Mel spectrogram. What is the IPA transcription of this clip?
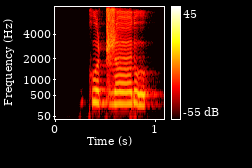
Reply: k ʊ ɖ͡ʐ ɜ ɾ ʊ

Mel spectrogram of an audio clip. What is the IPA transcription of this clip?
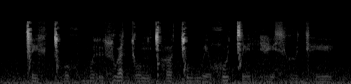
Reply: ǀ e˨ x ǀʰ o˨ x b o˧ r sʷ a˦ d o˧ ŋ ǀʰ ʌ˧ ǀ u˦ w e˧ χʷ e˦ ǀ e˨ r ɦ e˨ s x ɯ˧ dʱ e˧

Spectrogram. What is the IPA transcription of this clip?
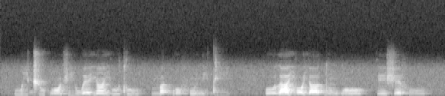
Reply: w i˦ d͡ʒ u˦ ɡ ɔ̃˧ ʃ i˦ w ɛ˦ j ã˧ j u˦ d u˦˨ | m a˨ ɡ͡b o˧ f ũ˨ n i˧ d i˧ | o˧ l a˦ j ɔ˧ j a˨ d ũ˧ ɡ͡b ɔ̃˨ | k e˧ ʃ ɛ˧ f u˦

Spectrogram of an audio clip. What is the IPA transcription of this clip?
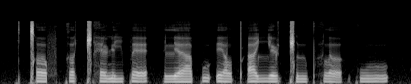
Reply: ǀ ʌ f k ʌ ǁʰ ɛ ɳ i p ɛ | lʲ a p u ʔ e lˠ pʼ a ʎ e ɭ ǁ ɯ pʰ l ʌ | k w u

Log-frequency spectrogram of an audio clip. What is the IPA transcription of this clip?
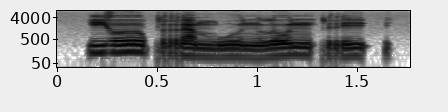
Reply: j ɤː˥˩ p r a˧ m w u˧ n l o˥˩ n p r i˥˩ ʔ

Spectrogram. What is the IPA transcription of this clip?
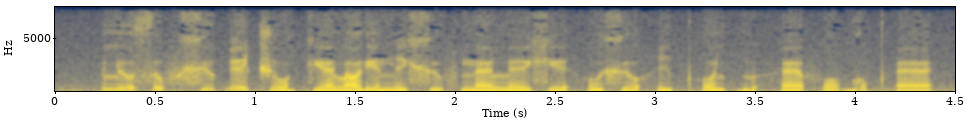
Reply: lʲ o˥ s ɯ˦ f xʲ ɯ˦ ɠ e˦ t͡ʃ o˩ kʲ ɛ˨ l ʌ˥ ɾʲ e˨ n i˥ xʲ u˥ f n ɛ˨ l e˨ xʲ e˨ h u˦ xʲ o˦ h i˥ pʰ o˦ lʲ ɠ ɯ˨ h ɛ˦ f o˨ ɡ o˩ pʰ ɛ˦

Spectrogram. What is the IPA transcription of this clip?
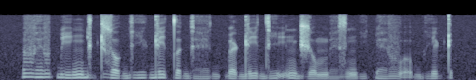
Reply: v ɛ̤˦ v ɓ i˨˦ ŋ ɡ ḭ˦ ʈ z o˨ ɡʱ i̤˦ ɖ i˦˨ t̪ ə˨ ɡʱ ɛ̤˨ d ɓ ə˨ ɖ i˦˨ d ɦ ḭ˦ n d͡ʒ o˨ m ɛ̤˨ z ŋ i̤˦ ɠ ɛ̤˦ v o̰˨ bʱ i˦ ʈ

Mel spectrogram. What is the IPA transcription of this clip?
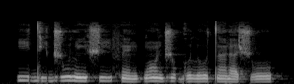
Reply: i˦ d i˧ d͡ʒ u˦ l ĩ˧ ʃ i˦ f ɛ̃˧ ɡ͡b ɔ̃˦ d͡ʒ o˦˨ ɡ o˨˦ l o˧ t ã˧ ɾ a˨ ʃ o˨˦

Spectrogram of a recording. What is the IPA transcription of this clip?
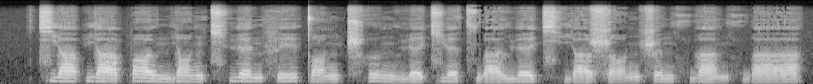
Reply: t͡ɕ j ä˨˦ p j ä̰˨˩ p ɑ˥˨ ʊ̯ n̪ j ɑ˨˦ ŋ t͡ɕʰ ɥ ɛ˦ n f e˦ ɪ̯ t̪ ɑ˨˦ ŋ ʈ͡ʂʰ ɤ˥˨ ŋ l ɥ ɛ˨˦ t͡ɕ ɥ ɛ˧ t͡s w ä˨˦ l ɥ ɛ˦ t͡ɕʰ j ä˨˦ ʂ ɑ˨˦ ŋ ʂ ə˦ n x w a˥˨ n x w ä˦

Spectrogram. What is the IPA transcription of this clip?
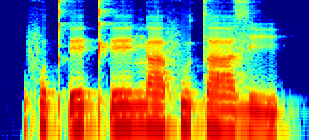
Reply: f o˨ kʼ eː˨ kʼ eː˨ ŋ a˨ f u˨ t aː˨ z iː˨

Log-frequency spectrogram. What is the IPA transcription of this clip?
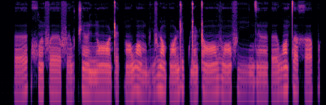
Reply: ə˩˥ | χʷ ə̃˨˩ f əː˨˩ f ɘ˩˥ w t͡ʃ ə̃ː˨˩ ɲ ɔ̃ː˨˩ ʈ ɘ˨˩ k ɔ̃˩˥ w ɔ̃˨˩ m b i˩˥ v ɳ ɔ̃˨˩ p ɔ̃˩˥ ɖ i˨˩ p ɖ ə̃˩˥ ʈ ɔ̃ː˩˥ v ɔ̃˩˥ f iː˨˩ n z ə̃˨˩ | əː˩˥ w ɔ̃˩˥ t̪ ʌ˨˩ x ʌ˩˥ p

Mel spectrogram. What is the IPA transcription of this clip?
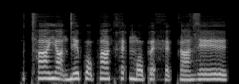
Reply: tʰ ã˦ j ã˦˨ d e˦ p ɔ̰˦˨ p ã˦ kʰ ɛ˦ ʔ m ɔ˨ p ɛ̰˦˨ h ɛ̰˦˨ k ã˦ z e˦ ɪ̯

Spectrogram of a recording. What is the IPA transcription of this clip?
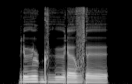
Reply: ɾ ʉ ɖʱ ʉ ɾ ə v ɾ ɘ

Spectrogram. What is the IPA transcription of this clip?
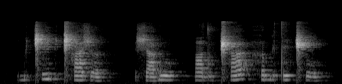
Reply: b i ǁ i pʲ ə ǁʰ a ʃ ə | ʃ a ɠ u | ɑ d u ǁʰ a | h ə b i t i ǁʰ u

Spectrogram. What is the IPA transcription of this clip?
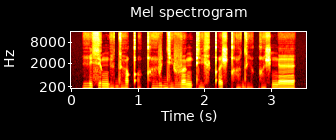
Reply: ɦ i sʲ ɔ ŋ ɛ̤ dʱ œ qʼ ɔ̤ qʰ i̤ v dʲ e̤ v œ ŋ tʲ e̤ x qʼ i ʃ qʰ ɛ̤ dʱ i̤ q e̤ ʃ ŋ ɛ

